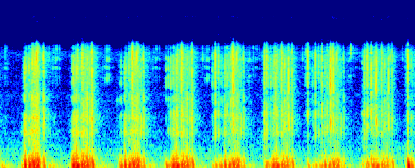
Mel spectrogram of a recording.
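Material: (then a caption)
Cardboard. A flat, hand-sized piece of dark corrugated cardboard is held over a microphone and scratched and tapped with the fingertips. Nine separate bursts of deep, muffled rubbing and thudding come at a steady, unhurried pace, each with a faint dry, papery crackle on top.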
